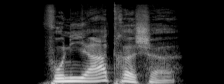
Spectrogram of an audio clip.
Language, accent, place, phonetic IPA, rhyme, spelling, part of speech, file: German, Germany, Berlin, [foˈni̯aːtʁɪʃə], -aːtʁɪʃə, phoniatrische, adjective, De-phoniatrische.ogg
- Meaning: inflection of phoniatrisch: 1. strong/mixed nominative/accusative feminine singular 2. strong nominative/accusative plural 3. weak nominative all-gender singular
